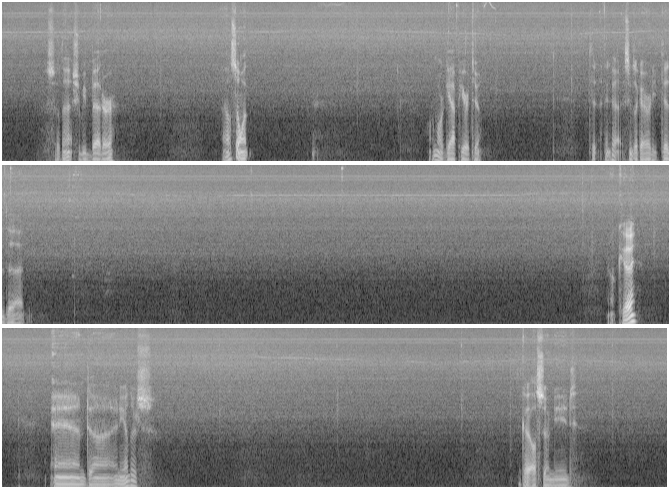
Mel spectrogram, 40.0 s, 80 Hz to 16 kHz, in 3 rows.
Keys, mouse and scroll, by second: 1.0 middle click, 1.3-2.5 middle drag, 3.0 scroll up 1, 3.1 middle click, 4.4 scroll up 1, 4.5-23.5 right drag, 7.1 middle click, 7.4 middle click, 8.9 click, 9.9 middle click, 11.2 middle click, 11.4 middle click, 11.9 middle click, 13.4 click, 18.3-20.1 drag, 25.0 middle click, 25.1 middle click, 26.0-27.9 right drag, 26.4 middle click, 27.9 middle click, 29.0 middle click, 30.2 middle click, 31.0 middle click, 33.4 middle click, 35.9 middle click, 38.9 middle click.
